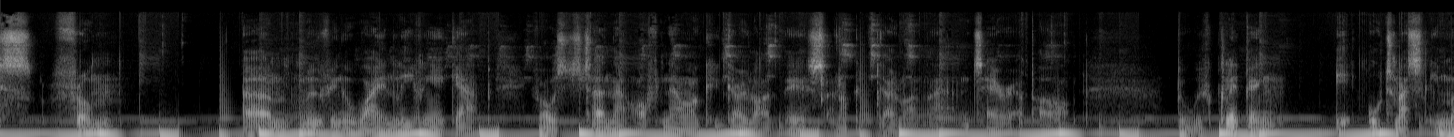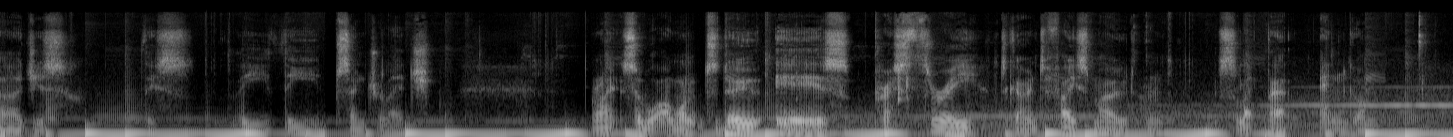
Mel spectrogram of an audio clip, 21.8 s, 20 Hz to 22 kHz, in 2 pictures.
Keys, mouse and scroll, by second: 4.3 click, 5.7 click, 6.1 g, 9.3 click, 11.8 middle click, 13.8 scroll down 1, 13.8 middle click, 14.5 scroll up 4, 15.0 scroll down 3, 15.4-16.7 middle drag, 17.6 3, 19.4 click, 20.1 scroll down 1, 20.2 middle click, 21.6 shift+middle click.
